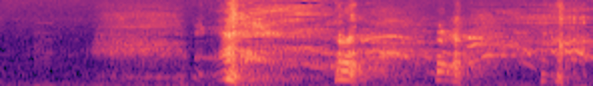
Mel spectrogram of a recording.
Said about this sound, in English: Still got the COVID cough a little bit.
